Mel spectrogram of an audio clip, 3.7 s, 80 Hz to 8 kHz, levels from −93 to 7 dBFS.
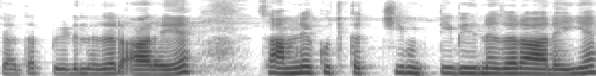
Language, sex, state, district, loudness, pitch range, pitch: Hindi, female, Bihar, Gopalganj, -25 LUFS, 185-220 Hz, 205 Hz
